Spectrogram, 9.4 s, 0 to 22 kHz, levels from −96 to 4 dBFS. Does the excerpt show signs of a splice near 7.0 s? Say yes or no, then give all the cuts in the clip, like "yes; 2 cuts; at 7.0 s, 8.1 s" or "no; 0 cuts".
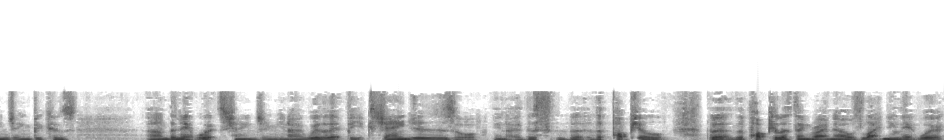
no; 2 cuts; at 2.8 s, 4.9 s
